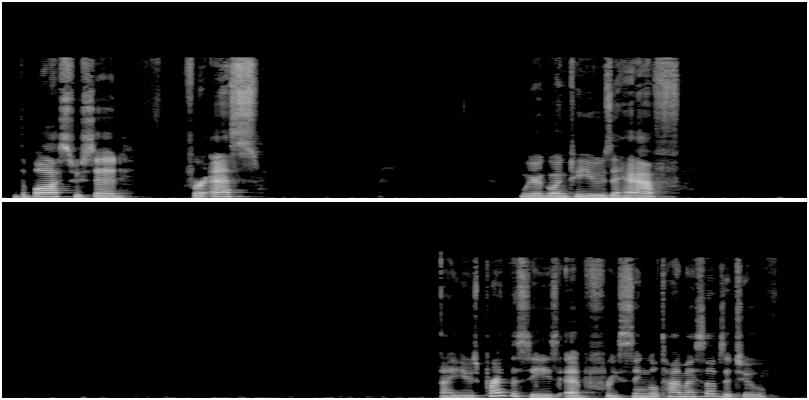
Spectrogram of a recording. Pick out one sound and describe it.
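A woman speaks calmly and clearly into a close microphone, in short bursts with pauses.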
